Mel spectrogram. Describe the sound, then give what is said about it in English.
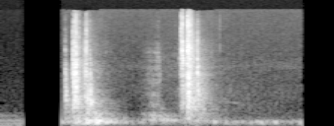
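Several soft knocks on a door by SFPD police, a couple of short muffled bursts about a second apart, each with a brief hollow ring-off, otherwise quiet with no voices. “Then there were several soft knocks on the door.”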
